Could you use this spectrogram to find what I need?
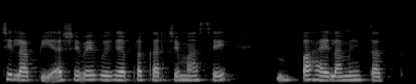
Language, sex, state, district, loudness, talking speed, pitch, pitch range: Marathi, female, Maharashtra, Pune, -34 LUFS, 100 wpm, 200 Hz, 190-210 Hz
